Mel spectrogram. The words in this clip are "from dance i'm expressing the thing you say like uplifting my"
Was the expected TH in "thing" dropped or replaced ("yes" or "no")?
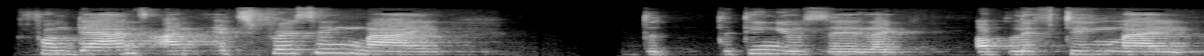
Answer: yes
